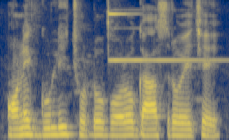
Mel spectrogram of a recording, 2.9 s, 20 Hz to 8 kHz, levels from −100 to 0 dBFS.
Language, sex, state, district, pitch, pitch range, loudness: Bengali, male, West Bengal, Alipurduar, 140 Hz, 135-145 Hz, -14 LUFS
